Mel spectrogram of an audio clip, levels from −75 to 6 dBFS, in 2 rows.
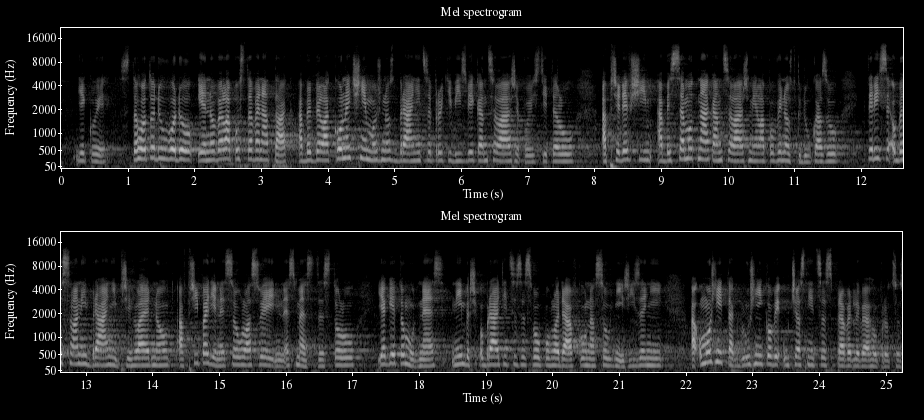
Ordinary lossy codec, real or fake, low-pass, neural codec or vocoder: Opus, 64 kbps; real; 14.4 kHz; none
